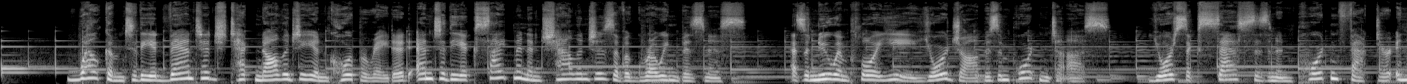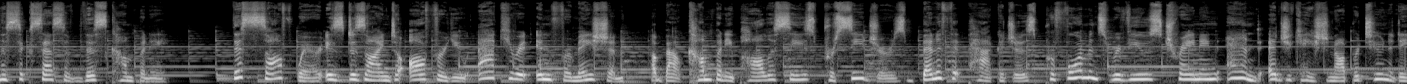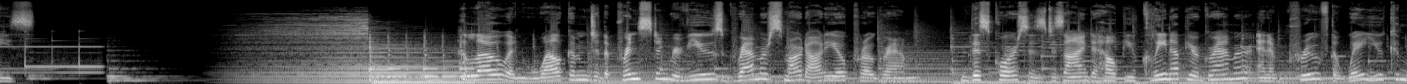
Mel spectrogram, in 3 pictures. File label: Corporate Narration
